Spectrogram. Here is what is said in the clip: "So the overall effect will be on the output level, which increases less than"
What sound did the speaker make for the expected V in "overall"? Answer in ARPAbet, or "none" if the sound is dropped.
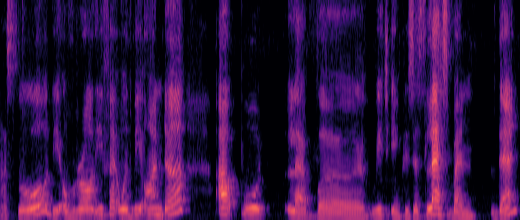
V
